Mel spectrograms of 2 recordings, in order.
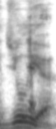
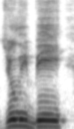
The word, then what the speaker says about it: Julie B: I said her name wrong, so let me make sure I pronounce Julie B. I called her Julia before, and I was wrong. Julie B, whose news channel is about to drop their first video.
